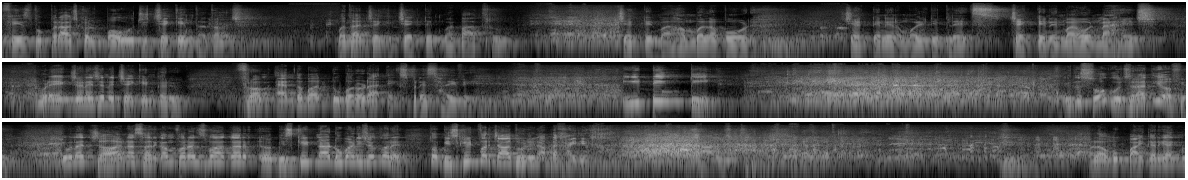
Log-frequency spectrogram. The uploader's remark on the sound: This was shot in front of a live audience. At the auditorium of H K Arts College, Ahmedabad.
